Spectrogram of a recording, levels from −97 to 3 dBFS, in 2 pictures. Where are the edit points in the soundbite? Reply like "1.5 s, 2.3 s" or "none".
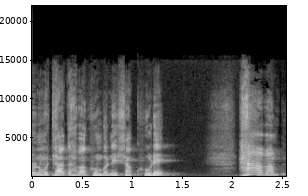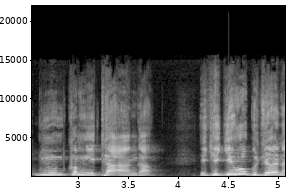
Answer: none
